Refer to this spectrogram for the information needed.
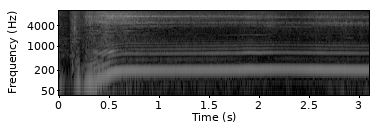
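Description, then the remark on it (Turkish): A vacuum cleaner motor starts up, its pitch sweeping upward over half a second before settling into a loud, steady droning whine, with no voices. “Elektrik süpürgesi bende de bir ara problemdi ya.”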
